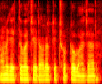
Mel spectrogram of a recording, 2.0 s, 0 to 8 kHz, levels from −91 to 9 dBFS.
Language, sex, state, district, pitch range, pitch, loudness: Bengali, male, West Bengal, Alipurduar, 110-115 Hz, 115 Hz, -17 LUFS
